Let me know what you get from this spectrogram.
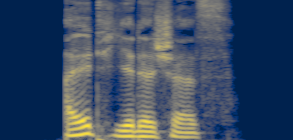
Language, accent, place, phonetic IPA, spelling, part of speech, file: German, Germany, Berlin, [ˈaltˌjɪdɪʃəs], altjiddisches, adjective, De-altjiddisches.ogg
- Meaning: strong/mixed nominative/accusative neuter singular of altjiddisch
